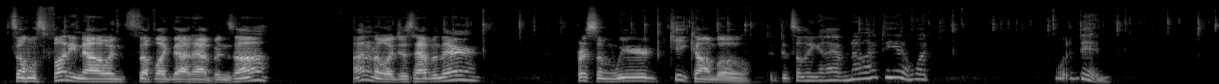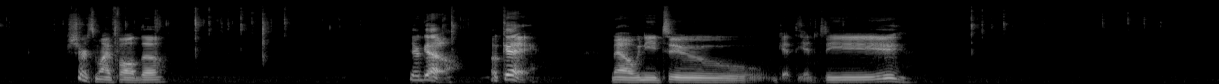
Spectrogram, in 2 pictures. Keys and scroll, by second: 0.2-1.5 typing, 3.5-10.6 typing, 16.4 o, 18.5 typing, 19.9 Escape, 20.1 typing, 21.4-23.4 typing.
